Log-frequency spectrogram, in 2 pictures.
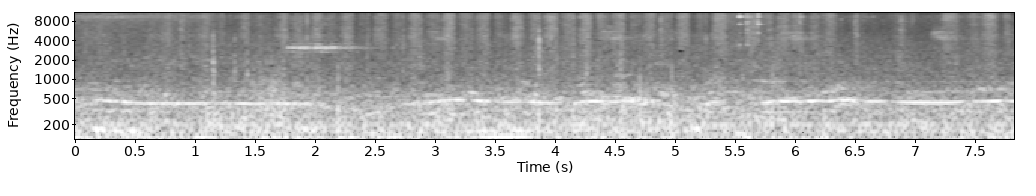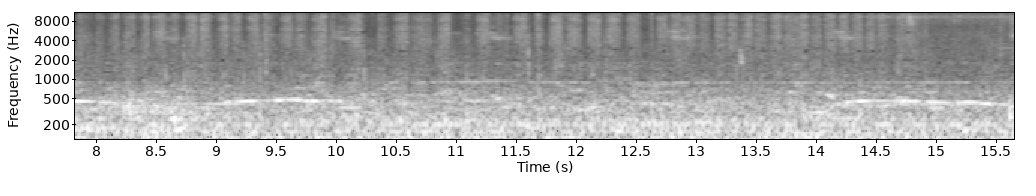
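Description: Faint pencil scratching on paper: quick, irregular shading and drawing strokes of a pencil tip. A faint wavering hum comes and goes underneath.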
